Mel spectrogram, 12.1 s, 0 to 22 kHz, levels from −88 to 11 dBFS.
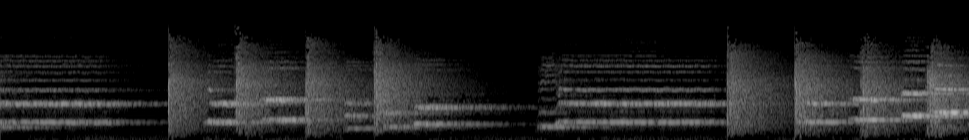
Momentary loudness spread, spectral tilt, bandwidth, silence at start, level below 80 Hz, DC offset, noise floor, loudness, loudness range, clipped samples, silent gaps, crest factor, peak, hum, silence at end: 17 LU; -1 dB/octave; 9 kHz; 0 s; -86 dBFS; under 0.1%; -66 dBFS; -36 LUFS; 7 LU; under 0.1%; none; 20 dB; -16 dBFS; none; 0 s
